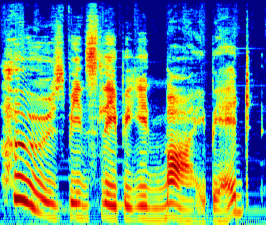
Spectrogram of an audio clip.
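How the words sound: It is a medium, middle-pitched voice.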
